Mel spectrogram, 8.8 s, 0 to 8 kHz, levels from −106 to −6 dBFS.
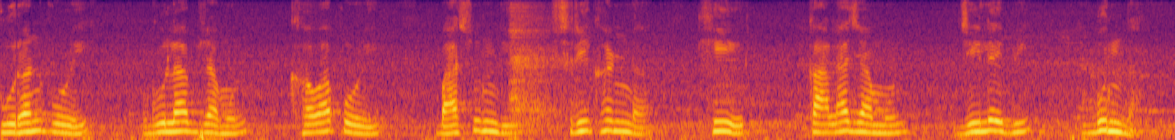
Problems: constant background noise, background conversations at intervals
